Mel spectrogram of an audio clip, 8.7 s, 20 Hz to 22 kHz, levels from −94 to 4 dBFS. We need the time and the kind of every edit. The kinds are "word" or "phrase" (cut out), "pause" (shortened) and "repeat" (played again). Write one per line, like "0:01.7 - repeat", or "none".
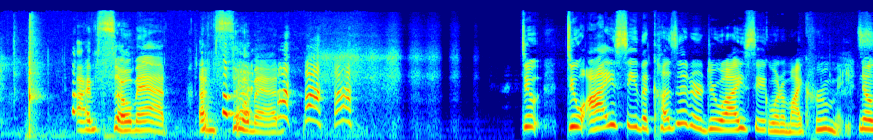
0:07.6 - word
